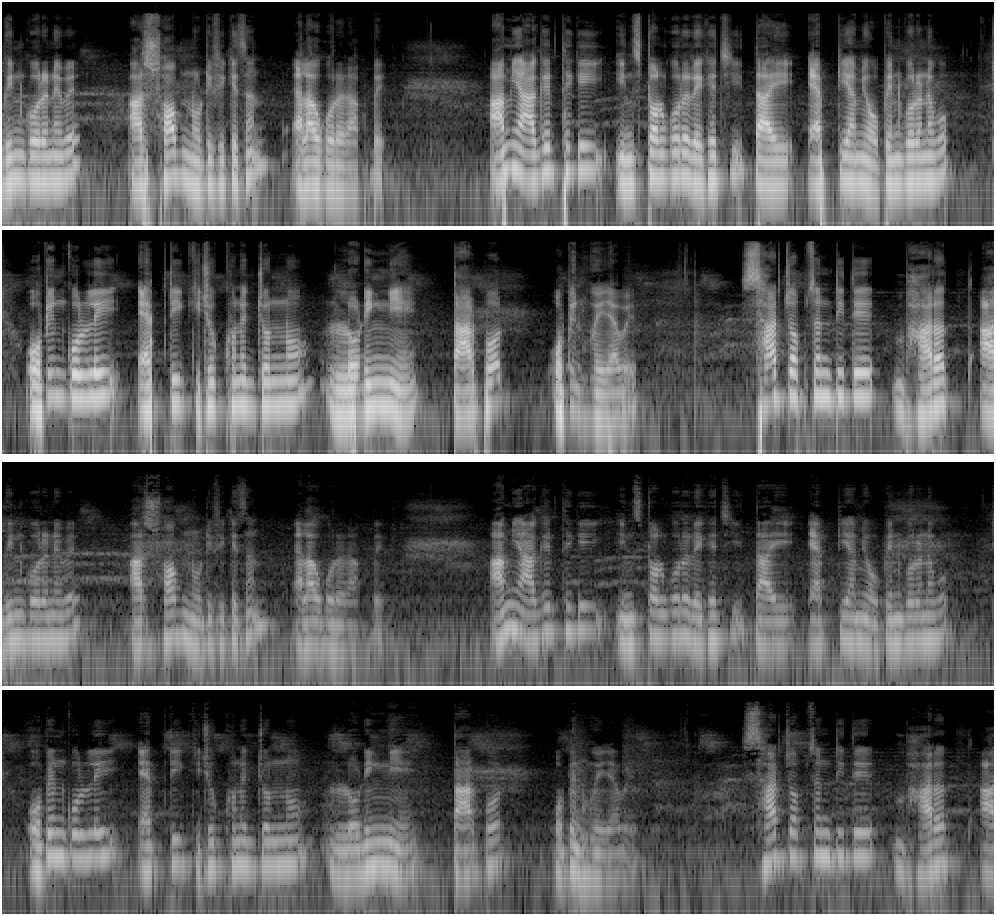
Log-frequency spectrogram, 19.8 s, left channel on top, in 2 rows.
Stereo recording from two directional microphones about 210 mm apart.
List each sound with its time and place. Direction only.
0.0 s a man's voice: 40° left (ahead or behind)
4.9 s speech: 45° left (ahead or behind)
10.6 s speech: 40° left (ahead or behind)
17.3 s a man's voice: 40° left (ahead or behind)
